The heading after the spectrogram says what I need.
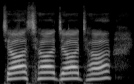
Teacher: च छ ज झ इसका जो उच्चारण स्थान है वो क्या है तालू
